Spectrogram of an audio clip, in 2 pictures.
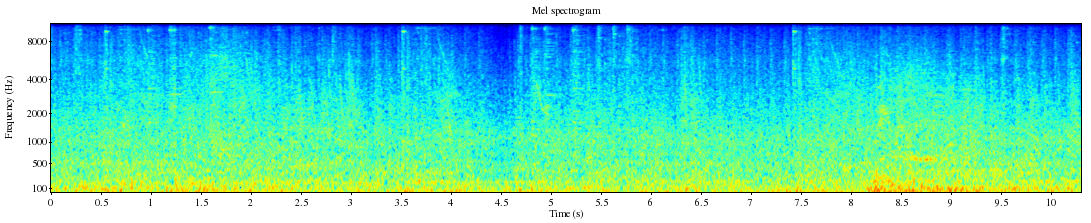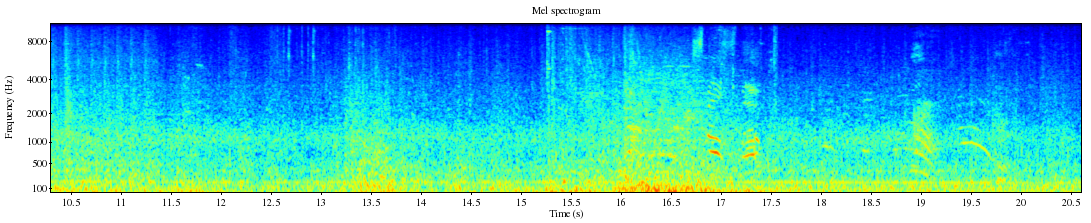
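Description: Gunfire crackles in sharp bursts.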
